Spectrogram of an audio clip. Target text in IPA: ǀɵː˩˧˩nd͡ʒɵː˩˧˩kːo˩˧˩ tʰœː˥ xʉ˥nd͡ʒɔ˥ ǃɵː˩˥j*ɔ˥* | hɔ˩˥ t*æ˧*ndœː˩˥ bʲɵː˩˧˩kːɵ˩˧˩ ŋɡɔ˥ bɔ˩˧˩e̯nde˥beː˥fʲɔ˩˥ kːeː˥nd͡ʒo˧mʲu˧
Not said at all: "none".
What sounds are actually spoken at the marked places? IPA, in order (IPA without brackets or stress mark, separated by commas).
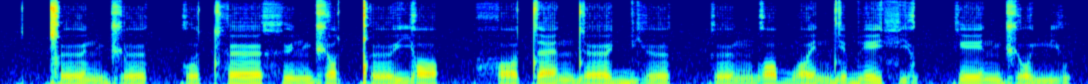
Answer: ɔ˧, æ˧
